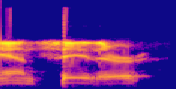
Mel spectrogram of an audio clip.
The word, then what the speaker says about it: Ann Sather: I mean, Ann Sather, as I'm told you're supposed to pronounce it, is like the last holdout at Belmont and Sheffield.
